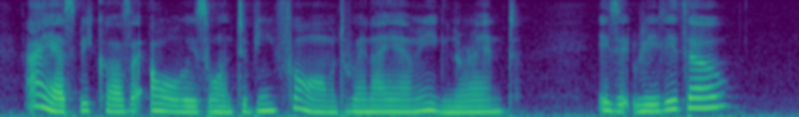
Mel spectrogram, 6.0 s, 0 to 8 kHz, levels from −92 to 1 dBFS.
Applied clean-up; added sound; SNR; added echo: none; none; none; none.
